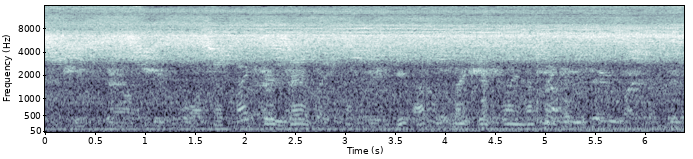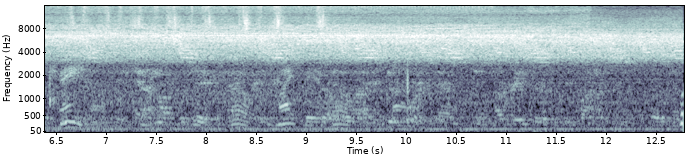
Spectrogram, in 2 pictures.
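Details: Mississippi Valley Brood XXIII periodical cicadas, a 13-year brood, on a June 2015 summer evening fill the air with a steady, high, hissing chorus as family members talk nearby.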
